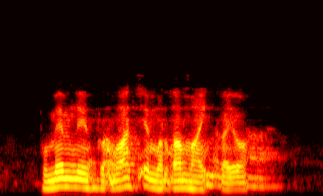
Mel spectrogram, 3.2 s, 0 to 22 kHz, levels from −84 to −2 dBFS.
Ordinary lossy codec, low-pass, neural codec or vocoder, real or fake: AAC, 32 kbps; 5.4 kHz; codec, 16 kHz, 4 kbps, FunCodec, trained on LibriTTS, 50 frames a second; fake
